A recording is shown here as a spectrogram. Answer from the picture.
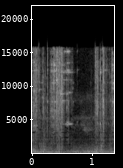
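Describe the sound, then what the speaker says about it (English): A handful of old car keys and a clock key jangling as they are sorted at a yard-sale haul, close and bright metallic clinks in two short bursts. "pick out all the car keys, all the old car keys, put them in one lot"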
